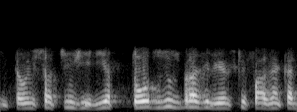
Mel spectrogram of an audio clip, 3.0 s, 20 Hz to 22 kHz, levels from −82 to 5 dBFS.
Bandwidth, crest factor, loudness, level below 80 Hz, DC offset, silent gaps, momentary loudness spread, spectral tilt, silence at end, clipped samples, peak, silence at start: 3.7 kHz; 16 dB; -18 LUFS; -84 dBFS; under 0.1%; none; 9 LU; -9 dB/octave; 0 s; under 0.1%; -2 dBFS; 0 s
